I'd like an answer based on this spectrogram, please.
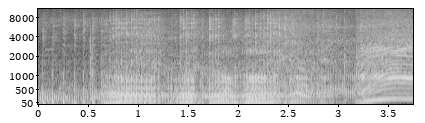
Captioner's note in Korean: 전기톱 소리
